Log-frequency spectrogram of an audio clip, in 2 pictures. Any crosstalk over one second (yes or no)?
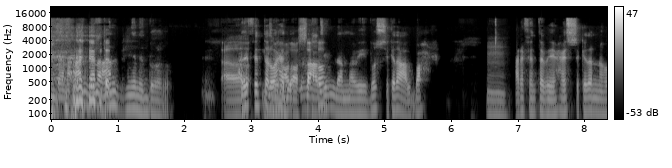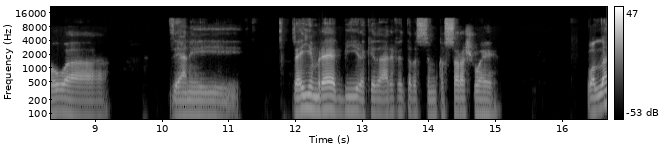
yes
